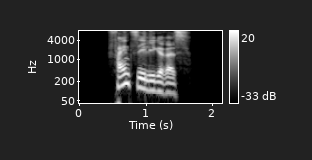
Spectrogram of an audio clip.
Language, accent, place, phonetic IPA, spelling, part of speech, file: German, Germany, Berlin, [ˈfaɪ̯ntˌzeːlɪɡəʁəs], feindseligeres, adjective, De-feindseligeres.ogg
- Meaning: strong/mixed nominative/accusative neuter singular comparative degree of feindselig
